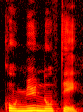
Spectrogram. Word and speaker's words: communauté: I hear this mispronounced all the time. Répétez. Communauté. Communauté.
